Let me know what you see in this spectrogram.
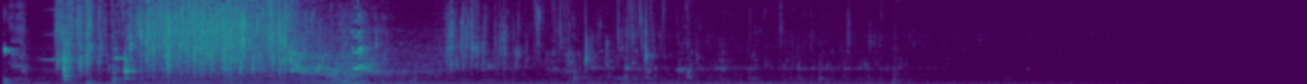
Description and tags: Filling glass with water from an old-fashioned squeaky tap (faucet) above stone sink
I needed an off-stage sound effect of a character filling a glass of water. The play was set in an old cottage situated in isolated countryside in the north of England. Whilst helping build scenery for another show, I suddenly realized that the old stone sink and taps in our paint-shop would fulfill what I wanted. So armed with a glass and my Edirol ....
draining-water, faucet, Filling-glass-from-tap, old-fashioned-faucet, old-fashioned-tap, squeaky-faucet, squeaky-tap, stone-sink, tap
